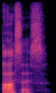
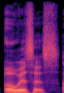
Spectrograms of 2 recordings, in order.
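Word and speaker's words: Oizys: No, I don't think I did. It's Oasis. Oasis. – I think it's Ossis. – No, it's O-I-Z-Y-S. – Oh. – Oasis. – O-Y-Z. Yeah, Oasis. – I looked up the pronunciation before and I forgot, but okay. I think it's Oasis.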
